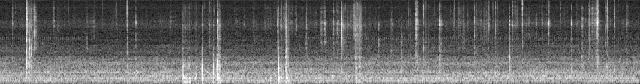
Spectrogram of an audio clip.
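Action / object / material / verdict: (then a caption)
scrape / bar of household soap scraped with a metal knife / soap / none. A metal knife scrapes and shaves the edge of a solid bar of household soap held in the fingers. Sharp, bright scraping ticks and short crisp shaves come at irregular intervals over a quiet, steady low hum.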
